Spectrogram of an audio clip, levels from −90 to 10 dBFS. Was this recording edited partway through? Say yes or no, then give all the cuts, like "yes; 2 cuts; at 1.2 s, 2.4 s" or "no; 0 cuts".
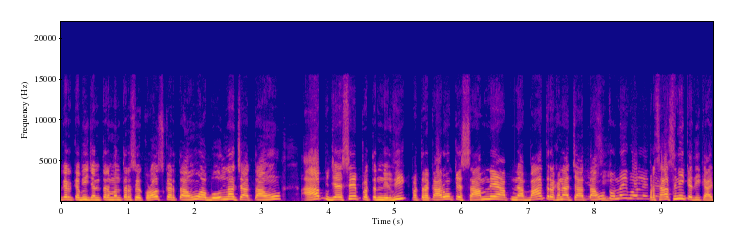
yes; 1 cut; at 8.5 s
